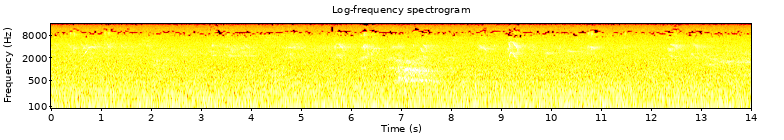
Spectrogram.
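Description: Small birds chirping and calling in short, scattered notes over a steady low background rumble, with a louder, lower call about seven seconds in.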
